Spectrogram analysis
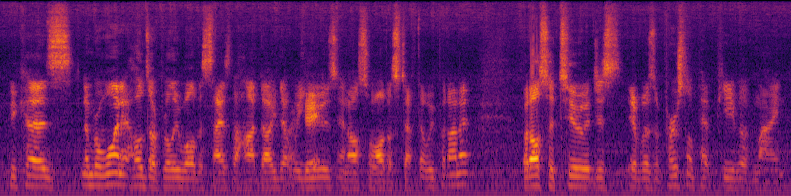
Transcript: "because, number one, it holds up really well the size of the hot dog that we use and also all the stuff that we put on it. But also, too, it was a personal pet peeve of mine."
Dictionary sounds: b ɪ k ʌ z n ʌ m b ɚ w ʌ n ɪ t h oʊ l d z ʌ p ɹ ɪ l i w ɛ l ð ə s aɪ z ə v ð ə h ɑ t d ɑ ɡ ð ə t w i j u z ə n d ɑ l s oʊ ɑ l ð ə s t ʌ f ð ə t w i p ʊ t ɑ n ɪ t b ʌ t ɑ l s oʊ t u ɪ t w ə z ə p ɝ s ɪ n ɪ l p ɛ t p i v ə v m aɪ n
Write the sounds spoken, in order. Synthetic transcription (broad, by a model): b ɪ k ʌ z n ʌ m b ɚ w ʌ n ɪ t h oʊ l d z ʌ p ɹ ɪ l i w ɛ l ð ə s aɪ z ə ð ə h ɑ t d ɑ ɡ ð ə t w i j u z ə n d ɑ l s oʊ ɑ l ð ə s t ʌ f ð ə t w i p ʊ t n ɪ t b ʌ t ɑ l s oʊ t u ɪ t w ə z ə p ɝ s n l p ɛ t p i v ə v m aɪ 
